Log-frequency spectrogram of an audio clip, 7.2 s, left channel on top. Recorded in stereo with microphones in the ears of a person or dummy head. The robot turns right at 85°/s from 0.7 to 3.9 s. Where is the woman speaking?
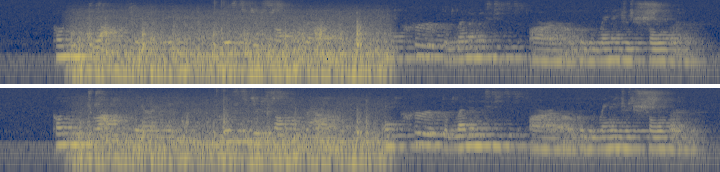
75° right, 7 m; by 7.0 s 165° right, 7 m.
